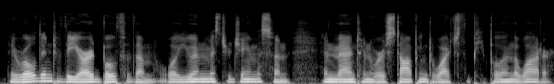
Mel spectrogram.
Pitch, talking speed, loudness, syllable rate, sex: 115 Hz, 260 wpm, -16 LUFS, 6.7 syllables/s, male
